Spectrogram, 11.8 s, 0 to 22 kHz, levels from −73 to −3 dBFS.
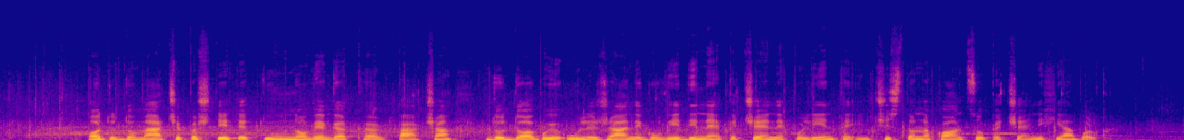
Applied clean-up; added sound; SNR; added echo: none; Applause; 19 dB; none.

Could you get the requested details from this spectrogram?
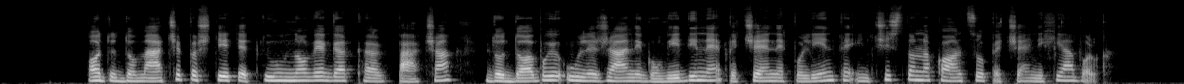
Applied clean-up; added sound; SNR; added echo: neural mask model DeepFilterNet 3.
